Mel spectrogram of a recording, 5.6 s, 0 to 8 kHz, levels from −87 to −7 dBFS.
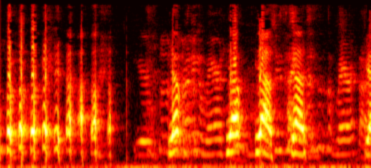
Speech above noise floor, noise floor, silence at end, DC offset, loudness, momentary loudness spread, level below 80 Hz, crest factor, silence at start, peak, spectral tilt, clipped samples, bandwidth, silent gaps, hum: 24 dB; -41 dBFS; 0 s; under 0.1%; -18 LUFS; 21 LU; -54 dBFS; 14 dB; 0 s; -6 dBFS; -4 dB/octave; under 0.1%; 7.6 kHz; none; none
